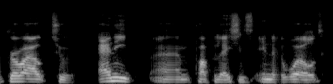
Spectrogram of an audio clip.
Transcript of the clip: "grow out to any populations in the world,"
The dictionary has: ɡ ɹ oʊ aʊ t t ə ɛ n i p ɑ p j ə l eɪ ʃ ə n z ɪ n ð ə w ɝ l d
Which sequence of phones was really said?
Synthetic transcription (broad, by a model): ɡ ɹ oʊ aʊ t t ə ɛ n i p ɑ p j ə l eɪ ʃ ə n z ɪ n ð ə w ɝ l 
